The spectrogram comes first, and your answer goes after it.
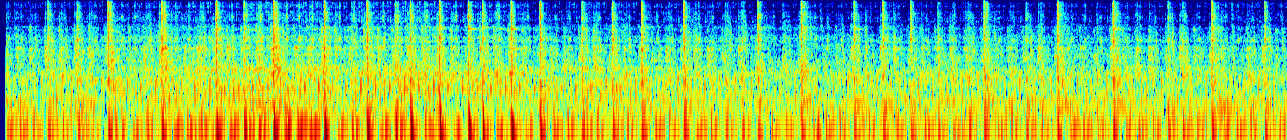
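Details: Snowblower small engine misfiring: sharp irregular pops and skipped beats, about three per second, uneven rhythm.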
